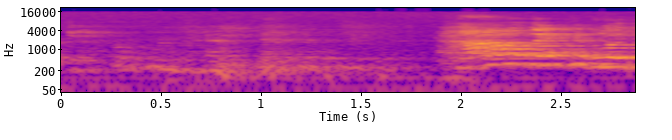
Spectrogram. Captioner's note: crowd laughing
